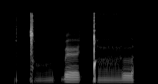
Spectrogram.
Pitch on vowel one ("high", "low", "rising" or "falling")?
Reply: rising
